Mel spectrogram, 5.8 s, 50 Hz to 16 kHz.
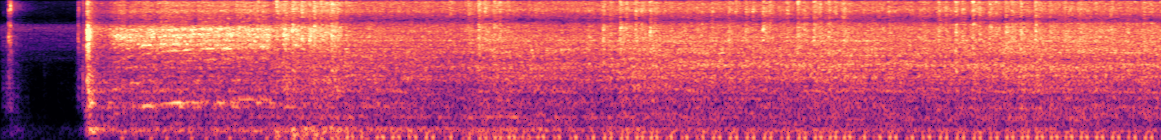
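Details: John Deere GT235 lawn tractor with a new PTO and new muffler; cold start without choke, cranks briefly then catches and settles into a steady, even single-cylinder putter with no misses or knocks; healthy idle.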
